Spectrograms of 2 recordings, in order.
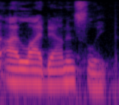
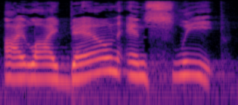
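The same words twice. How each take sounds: First: "I lie down and sleep." said low and soft; low, quiet scripture line; hushed quote. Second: Each word of "I lie down and sleep." stretched very slowly; very slow, calm scripture reading; slow, savoured quote. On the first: Preacher quoting David, hushed. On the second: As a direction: linger on "I lie down and sleep." as if easing into rest. Preacher quoting David, drawn out. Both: Shown as a demonstration.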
